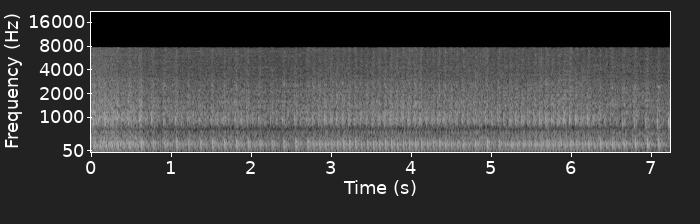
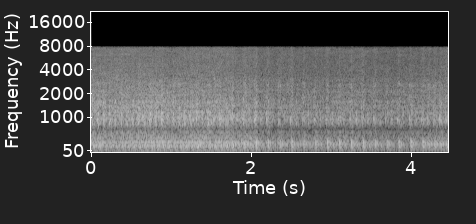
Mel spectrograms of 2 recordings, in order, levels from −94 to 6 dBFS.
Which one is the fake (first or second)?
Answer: second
